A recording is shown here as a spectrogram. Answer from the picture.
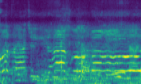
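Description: A woman singing unaccompanied in the drawn-out Nepali thado bhaka folk style, the melody sliding through a few short turns and then settling on a long held note.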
